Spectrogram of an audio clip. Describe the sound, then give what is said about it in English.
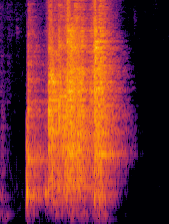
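A spoon stirs very hot caramel with added baking soda and vanilla in a pot, making one loud, clattering scrape that lasts about a second and then stops. No voices are heard. “So I'm going to stir this in and the vanilla. And I'm going to stir.”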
